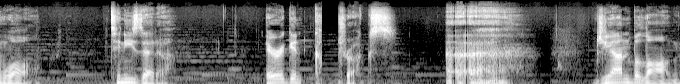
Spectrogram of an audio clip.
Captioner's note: clears throat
